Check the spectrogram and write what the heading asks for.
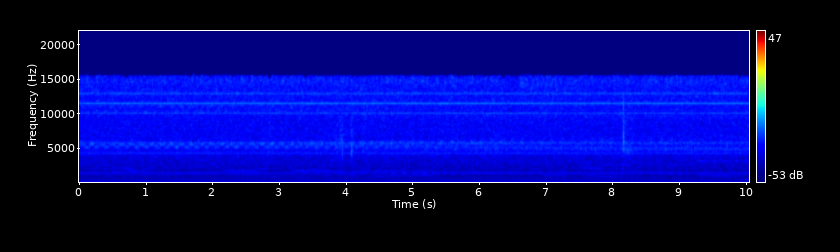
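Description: Faint, steady electrical mains hum, with two small clicks about four and eight seconds in.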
